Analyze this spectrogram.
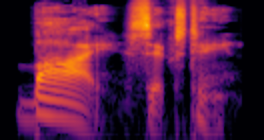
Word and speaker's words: x16: However, the x is pronounced as by. So x16 would be, by 16.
